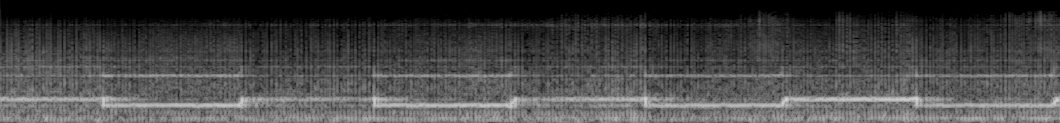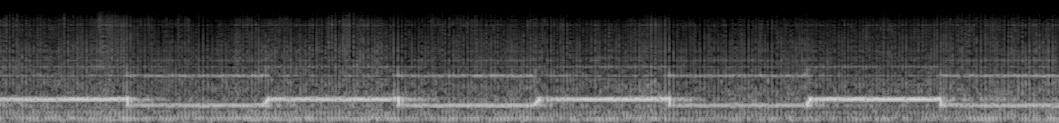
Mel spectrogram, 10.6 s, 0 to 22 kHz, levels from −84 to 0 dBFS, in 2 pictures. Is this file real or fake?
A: fake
